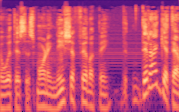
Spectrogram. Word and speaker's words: Phillipe: wasn't really I see I always mess up an end don't I don't pronounce the e at the end of it yeah I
